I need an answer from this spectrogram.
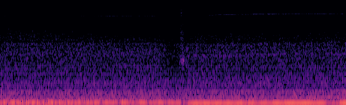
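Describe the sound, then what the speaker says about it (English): Heavy low engine rumble from a truck in the American Truck Simulator game, a constant deep drone with a brief hiss like an air brake release midway before the rumble resumes slightly louder. "This is kind of a loud truck."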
